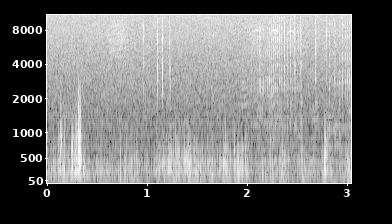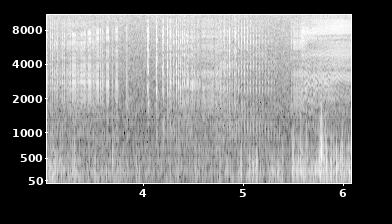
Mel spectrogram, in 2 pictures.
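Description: Wind buffeting the microphone in an uneven low rumble. Through it comes a faint, high, drawn-out creak in the middle: the swaying tree trunk grinding against the wooden fence rail it has grown into.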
